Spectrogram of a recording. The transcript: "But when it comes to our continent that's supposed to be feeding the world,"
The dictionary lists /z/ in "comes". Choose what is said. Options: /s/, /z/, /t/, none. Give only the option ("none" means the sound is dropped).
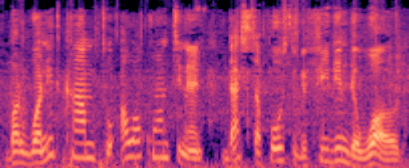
none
